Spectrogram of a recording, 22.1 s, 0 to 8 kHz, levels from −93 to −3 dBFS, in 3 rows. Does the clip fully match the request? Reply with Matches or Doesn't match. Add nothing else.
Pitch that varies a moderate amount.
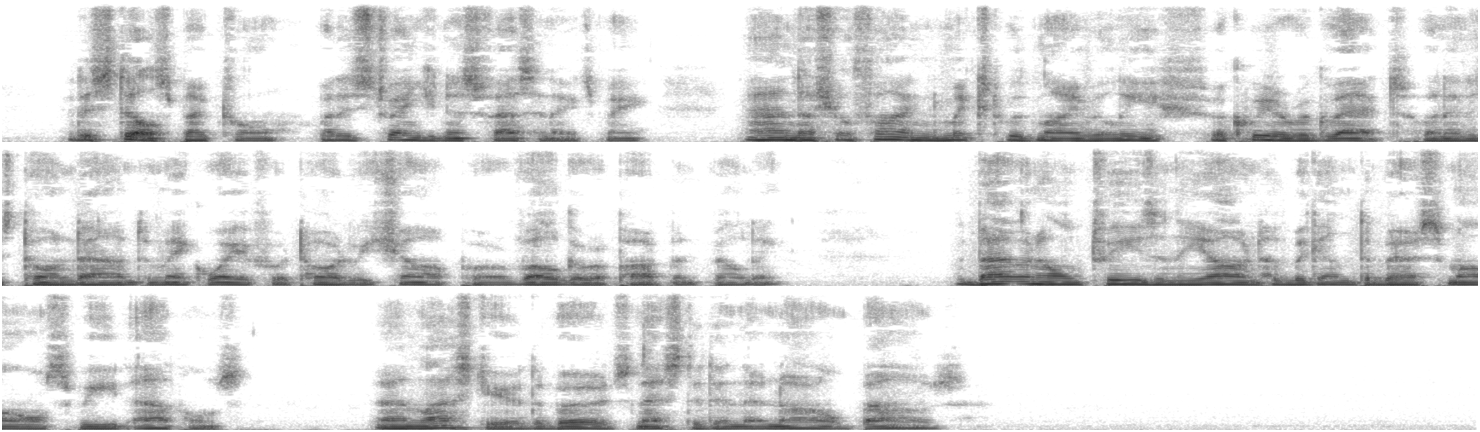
Doesn't match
